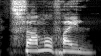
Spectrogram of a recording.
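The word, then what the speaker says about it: psammophile: का एक वर्ड है सामोफाइल, जिसमें पी से स्टार्ट होता है, सामो फाइल। ठीक है, इसको इन्होंने स्पेल किया है और इन्हें टाइटल मिला है। यहाँ पर पी साइलेंट है।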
